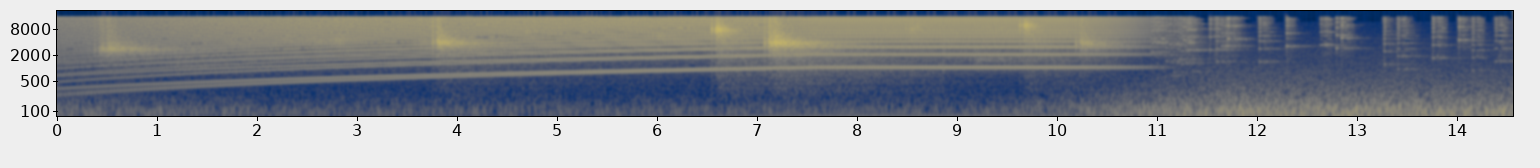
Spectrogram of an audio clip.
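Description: Synthesized sound-design tone: a pitched tone with many overtones glides steadily upward for about seven seconds, then holds one pitch, over a steady low hum, with a few soft swooshes along the way. About eleven seconds in it gives way to a louder low rumble with scattered short clicks.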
